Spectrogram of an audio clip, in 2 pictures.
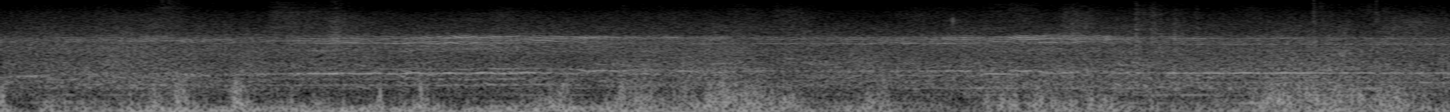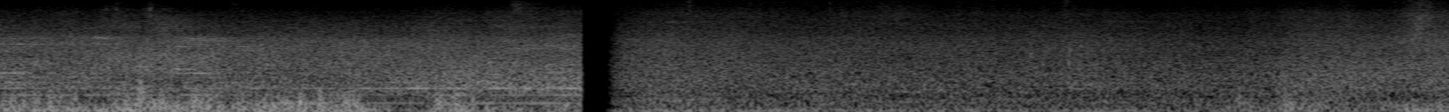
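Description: Wind buffeting the camera microphone: a loud, uneven low rumble that comes in gusts. It cuts out for an instant about ten seconds in and is softer afterwards.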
